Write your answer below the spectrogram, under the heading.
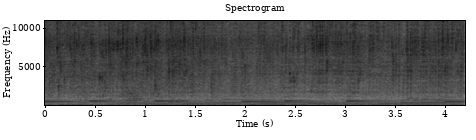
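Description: Battered haddock deep-frying in oil at about 350 °F, a steady sizzle throughout, with a background music melody.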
